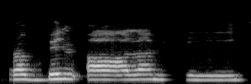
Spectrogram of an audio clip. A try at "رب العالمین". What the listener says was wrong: تھوڑا سا لمبا ہو گیا. اور رب العالمین.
